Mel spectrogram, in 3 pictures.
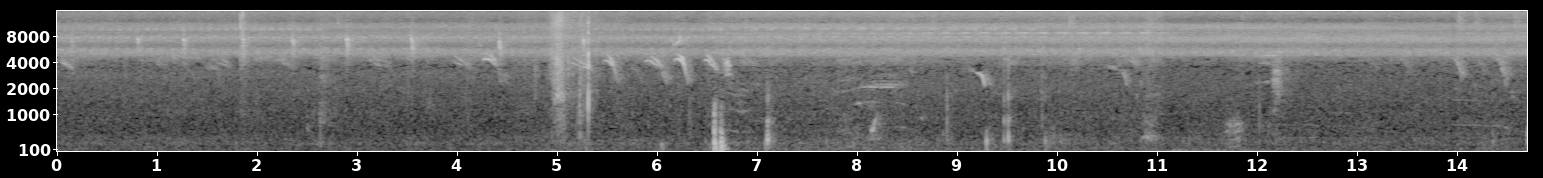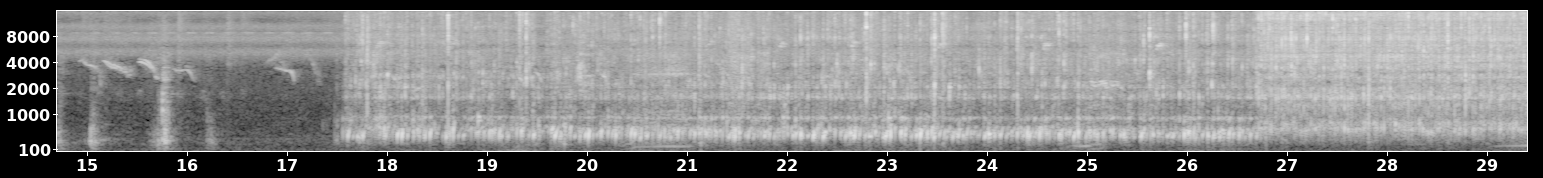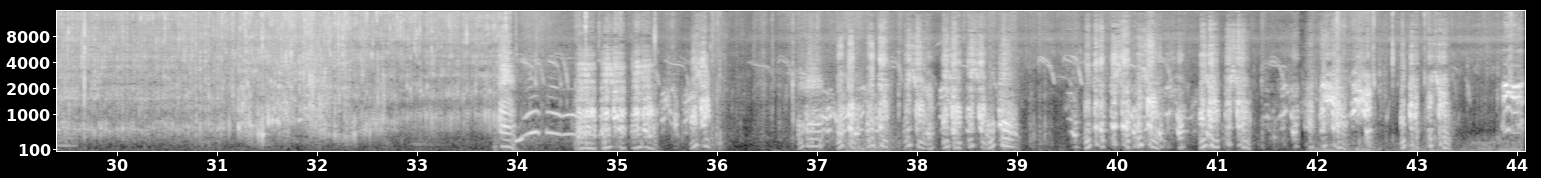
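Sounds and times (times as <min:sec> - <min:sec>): water running and splashing: 0:17.5 - 0:36.1, 0:36.7 - 0:43.4.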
